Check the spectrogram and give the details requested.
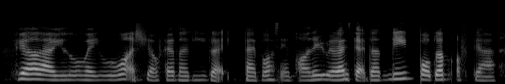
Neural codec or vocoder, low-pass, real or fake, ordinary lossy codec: codec, 16 kHz, 1 kbps, FreqCodec, larger model; 7.2 kHz; fake; none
